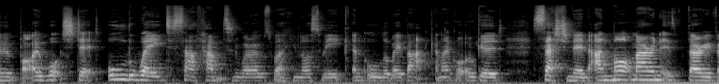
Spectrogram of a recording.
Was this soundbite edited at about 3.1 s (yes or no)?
no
